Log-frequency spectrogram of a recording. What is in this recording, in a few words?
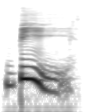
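"bee", English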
